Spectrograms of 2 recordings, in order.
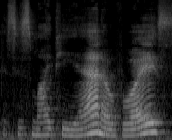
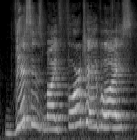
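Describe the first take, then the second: First: Soft, slow, lowered voice; piano voice. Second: Loud, high, slow projection; forte voice. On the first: Teacher demonstrating dynamics to class, softly. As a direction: keep it gentle and low, drawn out. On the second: Teacher demonstrating dynamics to class, loud. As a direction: project strongly to the whole room. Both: Shown as a demonstration.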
